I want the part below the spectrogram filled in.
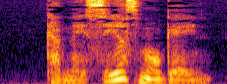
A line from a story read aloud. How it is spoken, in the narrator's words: His voice was a rough whisper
